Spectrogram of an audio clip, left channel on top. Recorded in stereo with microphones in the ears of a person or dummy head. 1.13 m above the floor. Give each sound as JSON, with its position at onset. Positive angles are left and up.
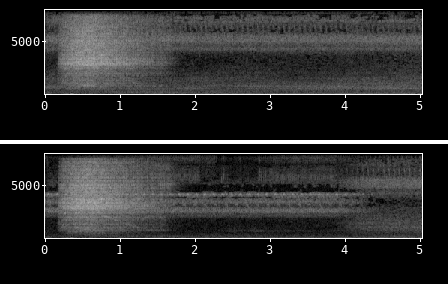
{"t": 0.2, "sound": "sawing", "side_deg": 0, "distance_m": 0.6}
